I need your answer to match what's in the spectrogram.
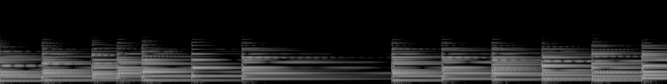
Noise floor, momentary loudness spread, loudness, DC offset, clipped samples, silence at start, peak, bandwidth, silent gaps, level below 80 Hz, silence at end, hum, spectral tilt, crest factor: -51 dBFS; 11 LU; -31 LUFS; under 0.1%; under 0.1%; 0 s; -14 dBFS; 5.4 kHz; none; -68 dBFS; 0 s; none; -9.5 dB/octave; 18 dB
